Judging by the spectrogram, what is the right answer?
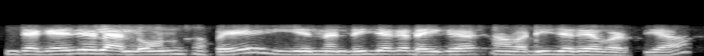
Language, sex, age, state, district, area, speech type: Sindhi, female, 45-60, Maharashtra, Thane, urban, conversation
